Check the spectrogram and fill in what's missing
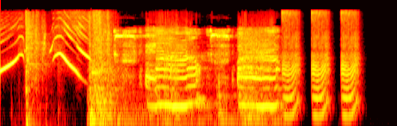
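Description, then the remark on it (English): A slide whistle swoops up and down in quick glides, followed by a loud jumble of cartoonish sound effects that ends in three short, choppy bursts. “We do have the slide whistle.”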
